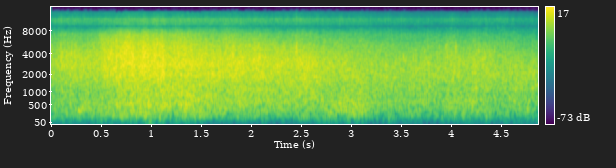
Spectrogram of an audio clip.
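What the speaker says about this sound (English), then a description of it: "There's a lovely, really slight cool breeze just blowing down, and it's beautiful." A slight cool breeze blows along the Holderness sea coast at Hornsea, with steady wind rush and surf washing in continuously, loud and broadband with no voices.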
